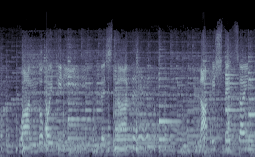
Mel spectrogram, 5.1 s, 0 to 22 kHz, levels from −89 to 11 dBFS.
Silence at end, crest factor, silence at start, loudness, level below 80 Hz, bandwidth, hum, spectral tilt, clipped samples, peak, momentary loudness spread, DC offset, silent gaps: 0 s; 18 dB; 0 s; -18 LUFS; -50 dBFS; 12.5 kHz; none; -3 dB/octave; under 0.1%; -2 dBFS; 8 LU; under 0.1%; none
